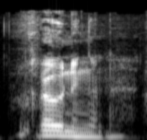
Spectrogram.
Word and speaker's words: Groningen: But you basically came up the ranks at, is it FC Groningen? – Groningen. – Yeah. Groningen, there we go.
